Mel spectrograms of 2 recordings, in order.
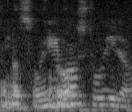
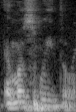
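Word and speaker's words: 14ymedio: So how is the Spanish pronounced? Emosuido. Emosuido.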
